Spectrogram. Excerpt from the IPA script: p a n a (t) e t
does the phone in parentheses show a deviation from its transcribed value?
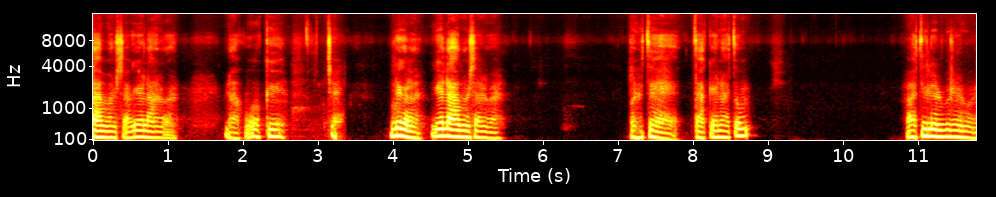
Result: no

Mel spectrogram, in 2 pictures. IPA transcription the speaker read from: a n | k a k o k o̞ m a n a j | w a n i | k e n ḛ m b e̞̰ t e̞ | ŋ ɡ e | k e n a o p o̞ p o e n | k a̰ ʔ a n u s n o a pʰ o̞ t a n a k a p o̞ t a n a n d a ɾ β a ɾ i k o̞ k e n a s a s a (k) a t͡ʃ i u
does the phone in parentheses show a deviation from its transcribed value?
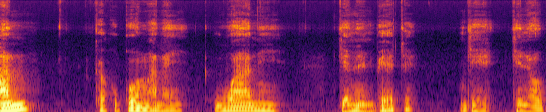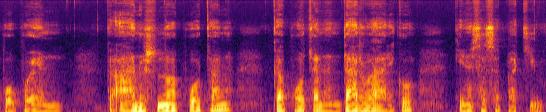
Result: yes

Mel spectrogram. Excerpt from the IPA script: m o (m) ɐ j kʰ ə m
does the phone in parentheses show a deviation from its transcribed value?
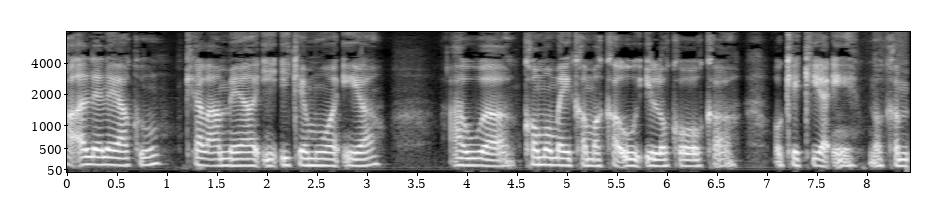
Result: no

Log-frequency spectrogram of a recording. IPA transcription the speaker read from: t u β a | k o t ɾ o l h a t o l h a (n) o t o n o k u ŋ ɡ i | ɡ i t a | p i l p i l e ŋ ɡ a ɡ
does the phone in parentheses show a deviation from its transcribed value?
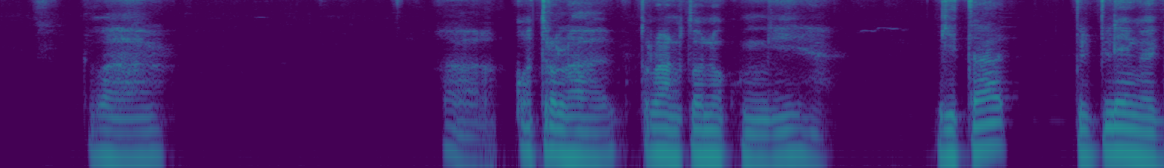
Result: no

